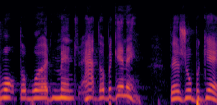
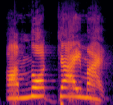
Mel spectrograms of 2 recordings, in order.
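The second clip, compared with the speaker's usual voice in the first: slow, loud and higher, a blokey denial; loud defensive bloke; 5 semitones higher, 10 dB louder, much slower than usual. Retold or imitated. An offended Australian bloke shouting back at the comedian. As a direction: drag it out like a defensive lad.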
